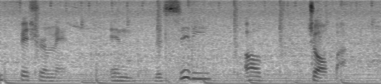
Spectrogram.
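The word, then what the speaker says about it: Joppa: You're a random fisherman in the city of Jopa. I don't know if I'm saying that right, but it is spelled J O P A.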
